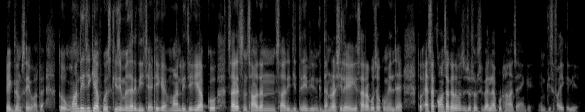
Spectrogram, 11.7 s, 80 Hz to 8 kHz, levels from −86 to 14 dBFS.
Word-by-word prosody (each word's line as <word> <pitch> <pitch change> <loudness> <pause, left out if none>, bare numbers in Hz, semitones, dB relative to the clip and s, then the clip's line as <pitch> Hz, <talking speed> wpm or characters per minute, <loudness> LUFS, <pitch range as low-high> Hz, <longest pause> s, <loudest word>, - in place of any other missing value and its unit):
एकदम 115 -1 -1
सही 105 -2 -3
बात - - -9
है। - - -7 0.3
तो - - +1
मान 170 +2 +2
लीजिए 190 0 +3
कि 190 - +6
आपको 155 -2 +6
इसकी 150 +1 -2
ज़िम्मेदारी 125 -2 +2
दी 115 -1 -2
जाए, 110 -1 0
ठीक 120 +3 -1
है? 120 -3 +2
मान 115 0 -1
लीजिए 115 +1 -3
कि 140 +1 +4
आपको 130 +1 0 0.3
सारे 120 0 +8
संसाधन, 115 0 +1
सारी 110 +1 0
जितनी 115 +1 -4
भी 115 0 -7
इनकी 115 0 -10
धनराशि 115 0 -1
लगेगी 115 +1 0
सारा 130 +2 +4
कुछ 130 -1 -3
आपको 115 0 -4
मिल 110 -1 -6
जाए। 110 +2 -3 0.3
तो - - -3
ऐसा 180 - +3
कौन-सा 160 +1 +3
कदम 130 -4 +2
है 125 - -8
जो 125 - -5
सबसे 120 -1 -8
पहले 115 -1 0
आप 115 - -4
उठाना 110 -2 -6
चाहेंगे, 100 0 -15 0.2
इनकी 115 -1 -18
सफ़ाई 110 -2 -9
के 100 - -16
लिए? 105 0 -14
115 Hz, 240 wpm, -24 LUFS, 115-125 Hz, 0.3 s, सारे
